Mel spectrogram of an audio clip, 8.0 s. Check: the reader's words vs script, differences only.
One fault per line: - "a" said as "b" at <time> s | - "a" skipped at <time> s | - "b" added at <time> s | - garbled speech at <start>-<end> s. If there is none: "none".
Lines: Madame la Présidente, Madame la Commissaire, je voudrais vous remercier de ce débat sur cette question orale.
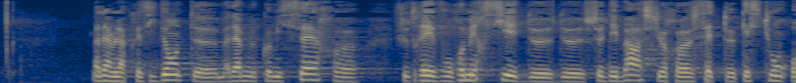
- "de" added at 5.5 s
